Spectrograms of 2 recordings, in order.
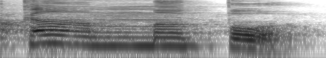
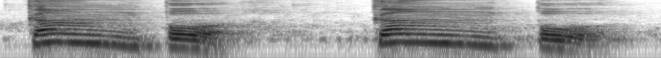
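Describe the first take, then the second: First: CAMPO as cam-muh-po, M pronounced; wrong CAMPO with an audible extra M; sounded M. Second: CAMPO with a long nasal A; nasalized demo. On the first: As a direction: hum a separate M inside CAMPO. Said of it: "Esse M você não pronuncia". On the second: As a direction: draw out CAMPO, M left silent. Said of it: "A pronúncia é a mesma". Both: Shown as a demonstration.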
